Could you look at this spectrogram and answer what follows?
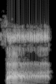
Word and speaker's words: thought: okay it's a drought thought th a thought thought g h is silent and the o u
